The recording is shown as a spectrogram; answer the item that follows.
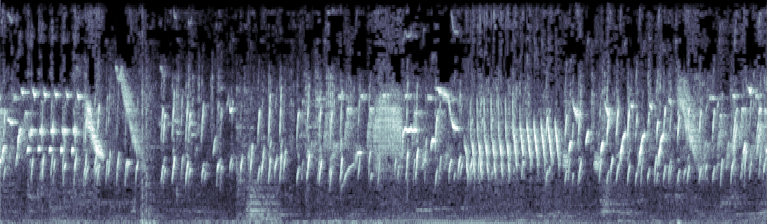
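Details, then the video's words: European goldfinch and a hybrid in full song, meant to stimulate other birds: rapid high chattering and liquid trills overlapping without pause, a few sweeping whistled notes, and two short soft gaps. "Goldfinch And The Hybrid To Hear And irritate The Birds"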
